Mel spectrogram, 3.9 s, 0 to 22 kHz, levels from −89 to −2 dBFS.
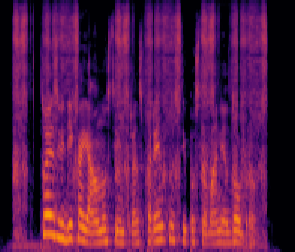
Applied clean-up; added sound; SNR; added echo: neural mask model Resemble Enhance denoiser.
